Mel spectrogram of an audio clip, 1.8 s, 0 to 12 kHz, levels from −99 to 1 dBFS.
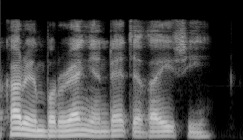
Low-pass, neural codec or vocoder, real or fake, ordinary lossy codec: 7.2 kHz; codec, 16 kHz, 1 kbps, X-Codec, HuBERT features, trained on LibriSpeech; fake; none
